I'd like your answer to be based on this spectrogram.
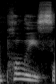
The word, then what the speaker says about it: police: А затем police officer тоже ударение. Police, police officer.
